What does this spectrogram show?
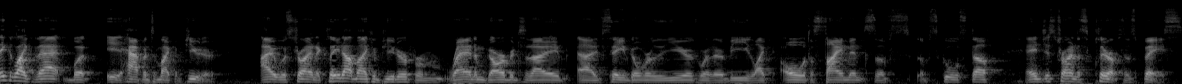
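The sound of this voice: With a bright, sharp tone and a raspy quality, a man talks at a moderate pace and fairly low pitch, using ordinary pitch variation and few pauses.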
